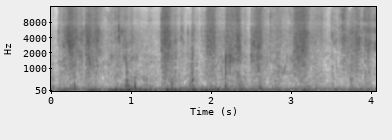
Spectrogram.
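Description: Footsteps shuffling and rustling through a thick layer of fallen autumn leaves, about two steps a second, with a low rumble underneath.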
